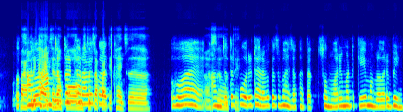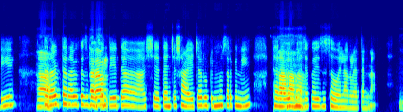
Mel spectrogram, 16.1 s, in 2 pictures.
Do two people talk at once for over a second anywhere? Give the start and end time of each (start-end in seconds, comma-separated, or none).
0.6-2.2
